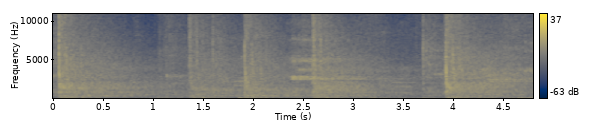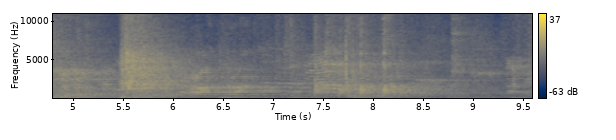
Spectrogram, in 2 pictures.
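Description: A squash ball smacks sharply off the walls in a fast rally.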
